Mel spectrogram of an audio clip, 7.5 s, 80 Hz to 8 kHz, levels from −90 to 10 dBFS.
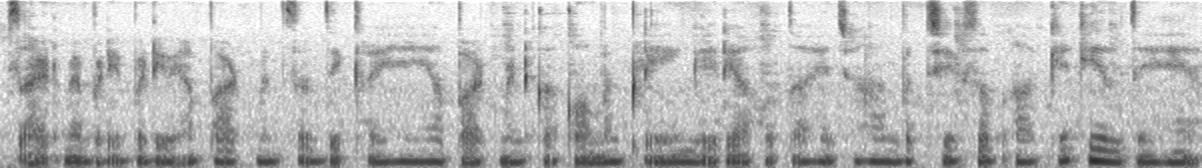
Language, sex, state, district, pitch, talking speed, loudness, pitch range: Hindi, female, Uttar Pradesh, Deoria, 200 Hz, 165 wpm, -21 LUFS, 195-205 Hz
